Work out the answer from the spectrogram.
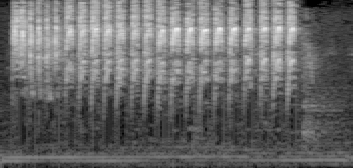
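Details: Sooty-headed bulbul delivering the "tembakan rapat" (close-fire) style: an unbroken, rapid buzzy rattle of even pulses, roughly nine a second, running for over two seconds before cutting off.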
